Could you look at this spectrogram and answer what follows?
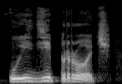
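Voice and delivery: high, slow, loud plea; urgent cry. Acted. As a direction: beg him to leave. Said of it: "прошипела она".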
